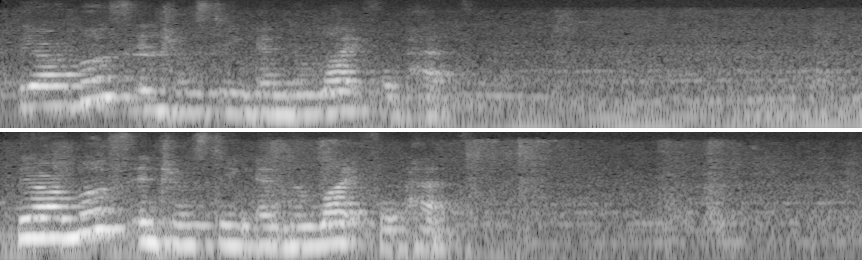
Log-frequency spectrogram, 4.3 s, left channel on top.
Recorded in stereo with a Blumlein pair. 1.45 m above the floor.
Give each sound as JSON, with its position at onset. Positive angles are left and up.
{"t": 0.1, "sound": "a woman speaking", "azimuth_deg": -35, "distance_m": 0.6}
